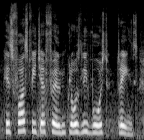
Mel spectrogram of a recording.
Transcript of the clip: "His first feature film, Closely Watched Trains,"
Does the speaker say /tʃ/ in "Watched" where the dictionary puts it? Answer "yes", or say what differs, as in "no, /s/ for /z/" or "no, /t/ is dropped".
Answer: no, /s/ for /tʃ/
